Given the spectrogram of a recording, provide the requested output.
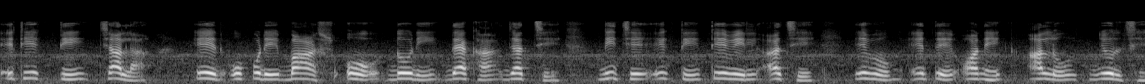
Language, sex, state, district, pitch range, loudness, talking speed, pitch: Bengali, female, West Bengal, Paschim Medinipur, 225-260 Hz, -17 LUFS, 105 wpm, 245 Hz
